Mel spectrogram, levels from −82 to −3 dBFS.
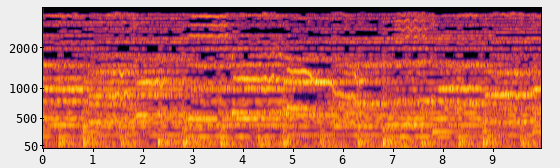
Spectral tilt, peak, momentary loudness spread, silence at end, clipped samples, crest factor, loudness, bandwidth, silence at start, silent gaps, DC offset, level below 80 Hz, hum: -10 dB/octave; -2 dBFS; 3 LU; 0 s; under 0.1%; 12 dB; -15 LUFS; 3.9 kHz; 0 s; none; under 0.1%; -28 dBFS; none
